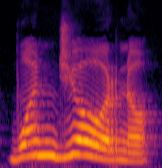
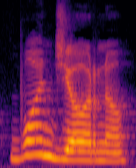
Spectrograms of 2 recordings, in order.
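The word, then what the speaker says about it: buongiorno: Many English speakers tend to pronounce the first part as bon, but both the u and o must be pronounced blending into a smooth ban sound. So we say bjouro bjouro.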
